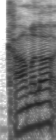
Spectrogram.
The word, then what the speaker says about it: Kamala: as it relates to Kamala. Is how you pronounce it? Is it Kamala? I don't pronounce it. Kamala. It's not Kamala. It's Kamala. It's yeah, Kamala, not Kamala.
